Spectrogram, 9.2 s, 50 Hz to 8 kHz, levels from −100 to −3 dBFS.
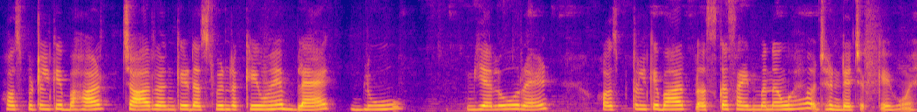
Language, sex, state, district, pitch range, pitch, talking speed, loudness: Hindi, female, Uttar Pradesh, Budaun, 260-285 Hz, 270 Hz, 185 wpm, -18 LUFS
